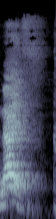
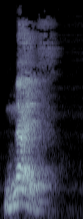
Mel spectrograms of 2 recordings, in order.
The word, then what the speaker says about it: knife: 여기 보시면 knife, 칼이거든요. 이 K는 발음이 안 돼요. knife.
